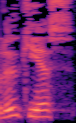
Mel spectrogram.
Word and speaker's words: Lucius: I think, I don't know who Simeon, who was called Niger, or Lucius, is the way you'd say it, hard C's, Lucius of Cyrene.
